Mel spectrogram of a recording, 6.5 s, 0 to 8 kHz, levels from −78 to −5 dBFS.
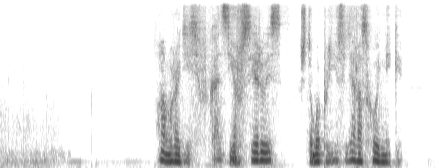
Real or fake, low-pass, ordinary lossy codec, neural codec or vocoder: fake; 7.2 kHz; AAC, 48 kbps; codec, 16 kHz, 0.5 kbps, X-Codec, HuBERT features, trained on LibriSpeech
